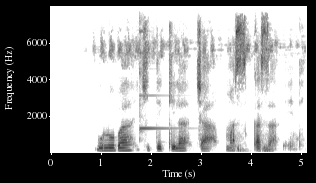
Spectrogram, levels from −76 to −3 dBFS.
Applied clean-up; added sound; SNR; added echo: none; Bell; 14 dB; none.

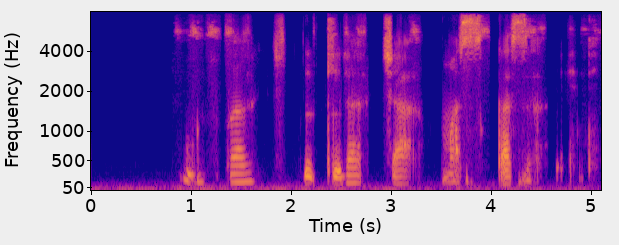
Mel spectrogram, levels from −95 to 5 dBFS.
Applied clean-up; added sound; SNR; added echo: neural diffusion model UNIVERSE++.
